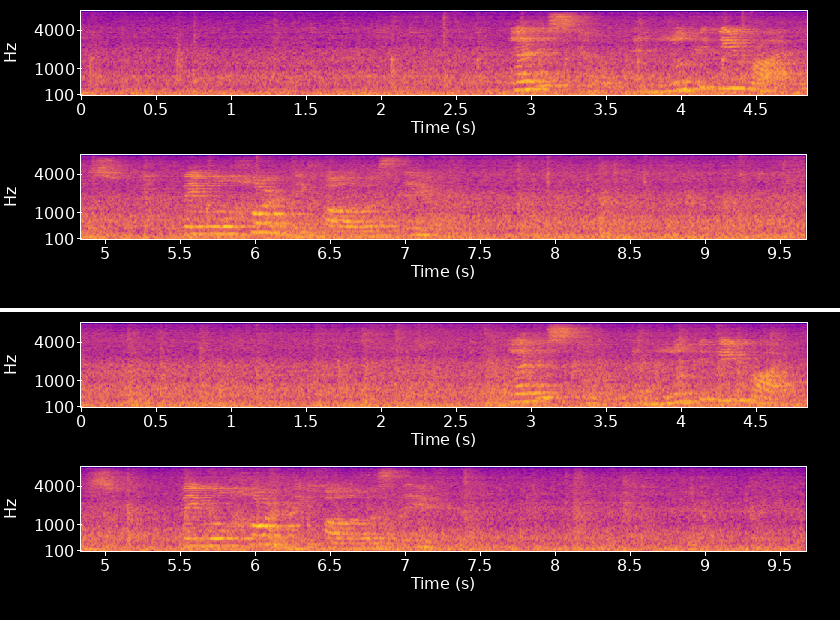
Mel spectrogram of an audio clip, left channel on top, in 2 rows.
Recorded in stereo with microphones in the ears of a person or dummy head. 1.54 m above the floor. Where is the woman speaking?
30° right (ahead or behind), 4 m.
